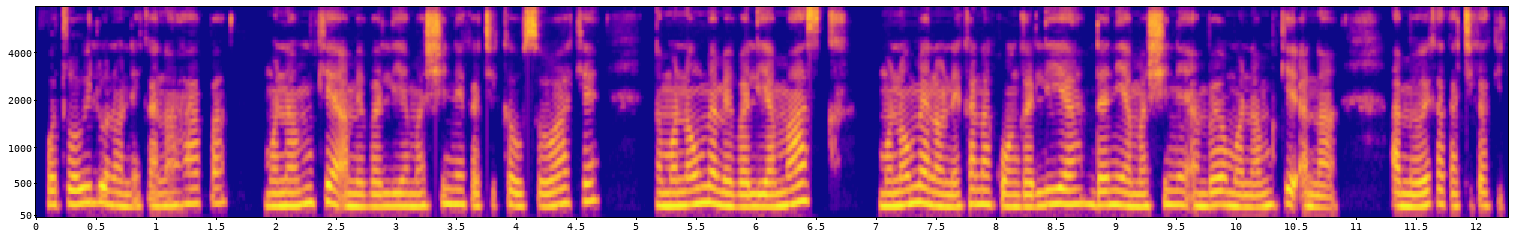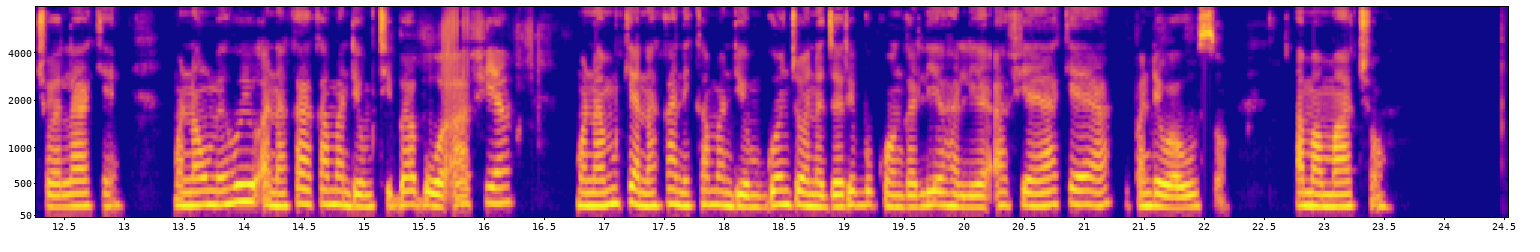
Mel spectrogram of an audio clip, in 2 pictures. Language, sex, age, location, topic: Swahili, female, 36-49, Kisumu, health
